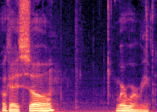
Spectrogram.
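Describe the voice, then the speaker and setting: A man hosting a casual audio editing tutorial, chatting in a relaxed way and laughing at himself. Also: medium pitch, slow. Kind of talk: casual screen-recorded tutorial.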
